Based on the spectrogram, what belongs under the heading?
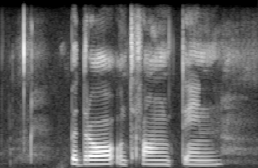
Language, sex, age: Afrikaans, female, 18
